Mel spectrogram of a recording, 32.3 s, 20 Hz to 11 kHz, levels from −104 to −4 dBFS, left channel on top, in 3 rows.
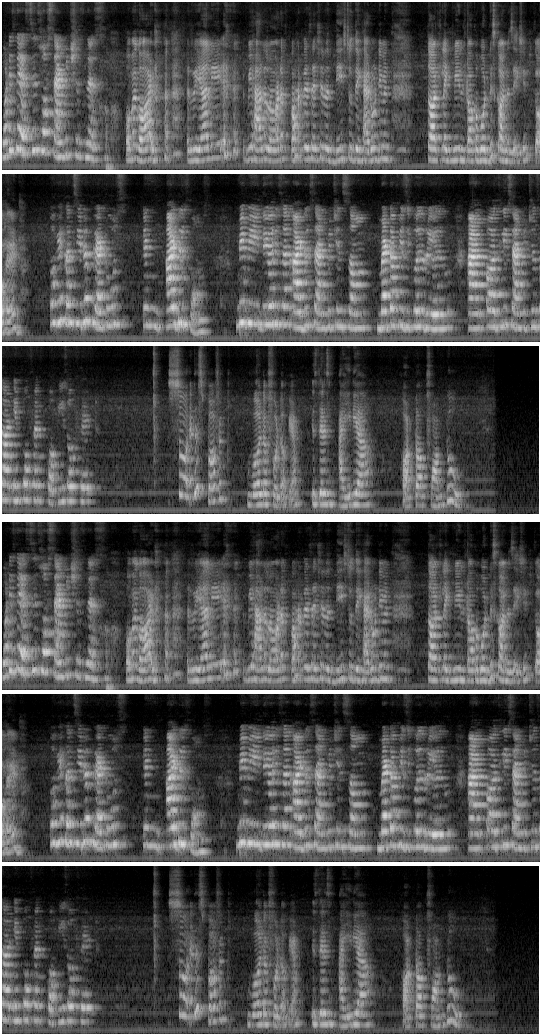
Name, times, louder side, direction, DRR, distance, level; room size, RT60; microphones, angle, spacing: voice 1, 0.0-2.0 11.7-13.2 13.6-14.9 15.4-23.4, left 3 dB, 50° left, 1.4 m, -27 dB
voice 2, 2.0-8.2 8.5-11.2 24.8-26.0 26.4-28.9 29.5-30.7, left 4 dB, 80° left, 1.5 m, -33 dB
10.0 x 3.7 x 4.3 m
head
